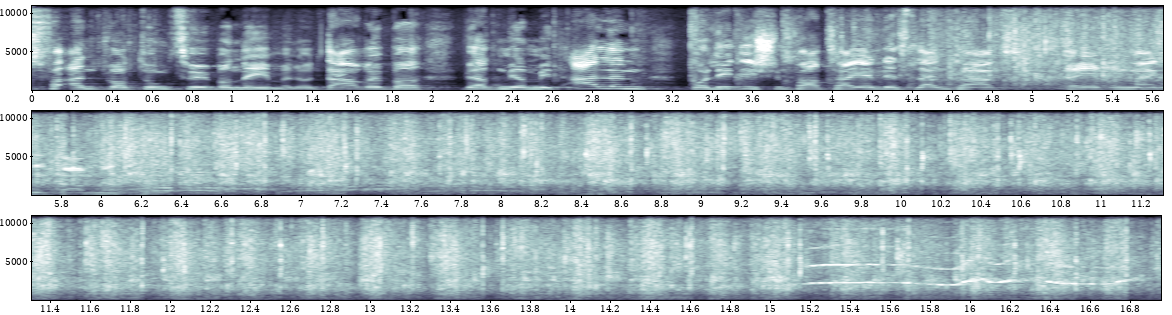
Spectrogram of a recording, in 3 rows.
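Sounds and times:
audience applauding: 0:03.4 - 0:16.9.

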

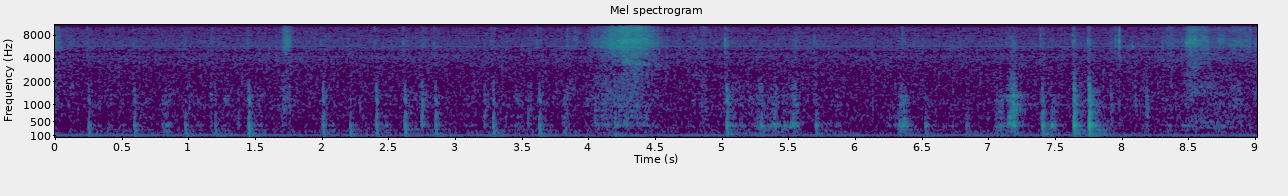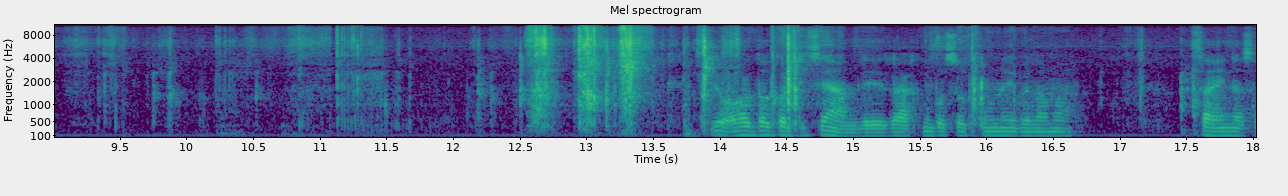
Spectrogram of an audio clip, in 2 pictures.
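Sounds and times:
paper handling: 0:09.2 - 0:14.8.

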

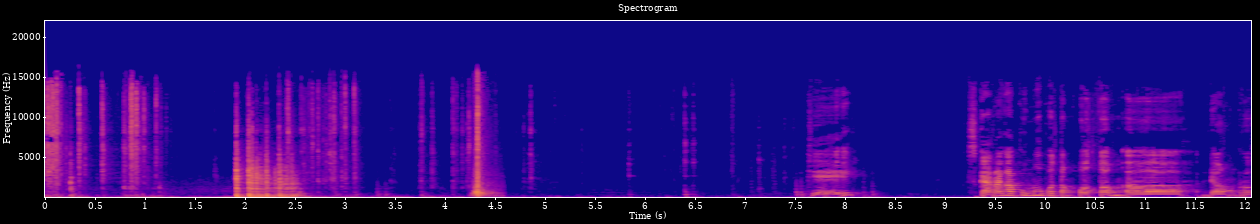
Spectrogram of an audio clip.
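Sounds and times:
sharp knock: 0:04.3 - 0:04.6.

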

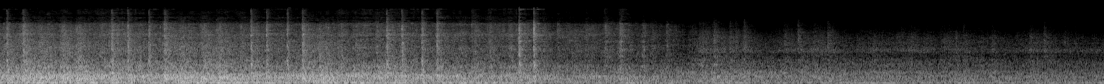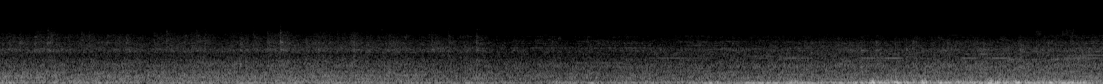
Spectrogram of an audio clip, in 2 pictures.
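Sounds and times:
train wheels clattering on rails: 0:00.0 - 0:16.2.

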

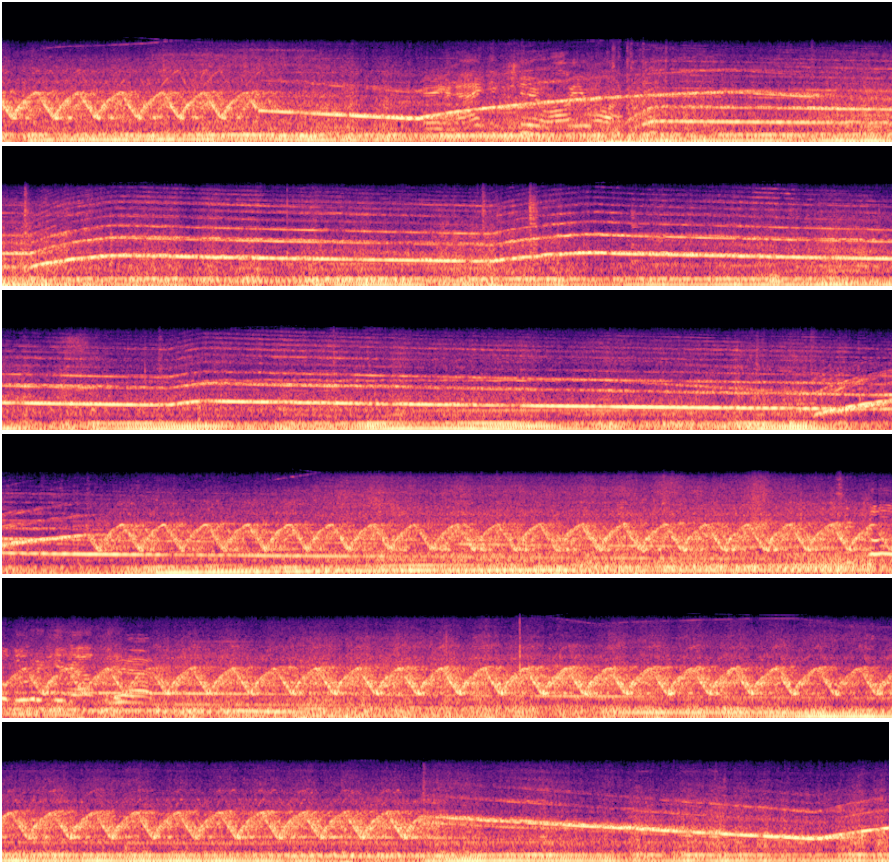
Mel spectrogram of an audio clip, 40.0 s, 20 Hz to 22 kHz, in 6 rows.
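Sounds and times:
emergency siren wailing and yelping: 0:00.0 - 0:40.0
fire engine rumble: 0:00.0 - 0:40.0.

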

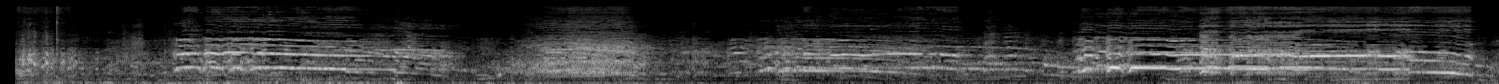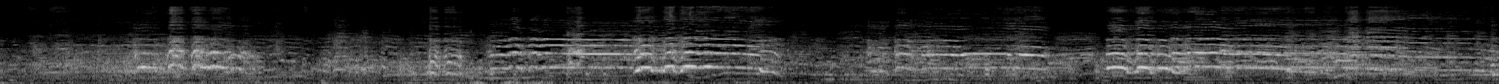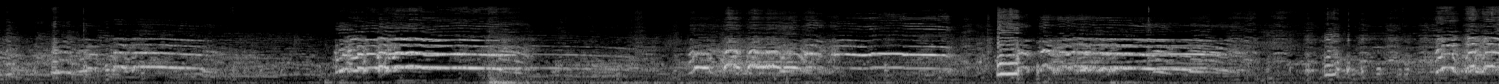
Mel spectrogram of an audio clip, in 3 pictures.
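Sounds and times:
chickens clucking: 0:00.2 - 0:44.9
roosters crowing: 0:01.6 - 0:04.7, 0:05.3 - 0:14.9, 0:19.6 - 0:22.9, 0:33.2 - 0:42.7, 0:44.2 - 0:44.9.

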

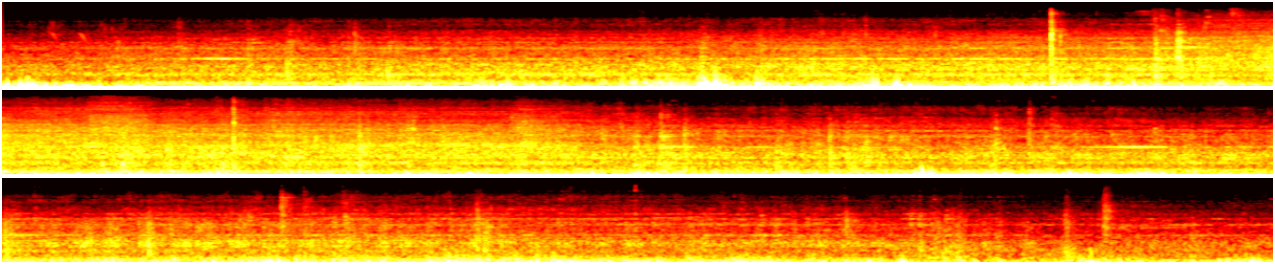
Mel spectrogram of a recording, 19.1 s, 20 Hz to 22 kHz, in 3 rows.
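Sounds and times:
trolley car rolling on tracks: 0:00.0 - 0:19.0
wheels clicking on rails: 0:00.2 - 0:19.0.

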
